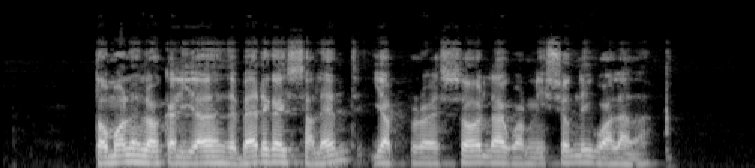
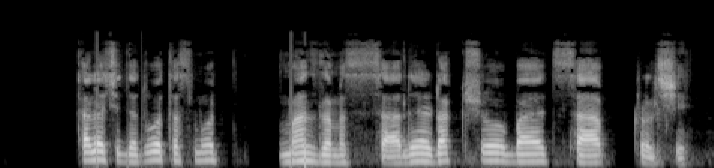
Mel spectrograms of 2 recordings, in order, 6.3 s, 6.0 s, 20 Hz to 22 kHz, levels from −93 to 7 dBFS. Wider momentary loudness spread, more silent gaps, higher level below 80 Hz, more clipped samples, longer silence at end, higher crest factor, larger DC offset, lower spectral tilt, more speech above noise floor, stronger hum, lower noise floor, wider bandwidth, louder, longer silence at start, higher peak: about the same, 8 LU vs 9 LU; second, none vs 2.08-2.32 s, 5.15-5.28 s; about the same, -56 dBFS vs -54 dBFS; neither; first, 0.75 s vs 0.25 s; about the same, 16 dB vs 18 dB; neither; second, -4 dB/octave vs -6 dB/octave; second, 64 dB vs over 74 dB; neither; second, -80 dBFS vs under -90 dBFS; about the same, 9.6 kHz vs 9.4 kHz; about the same, -16 LUFS vs -17 LUFS; about the same, 0.8 s vs 0.7 s; about the same, -2 dBFS vs 0 dBFS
